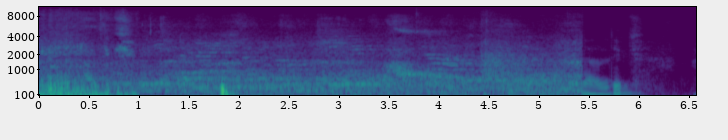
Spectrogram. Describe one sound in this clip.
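A crowd of men and women chatter quietly in a large echoing hall.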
